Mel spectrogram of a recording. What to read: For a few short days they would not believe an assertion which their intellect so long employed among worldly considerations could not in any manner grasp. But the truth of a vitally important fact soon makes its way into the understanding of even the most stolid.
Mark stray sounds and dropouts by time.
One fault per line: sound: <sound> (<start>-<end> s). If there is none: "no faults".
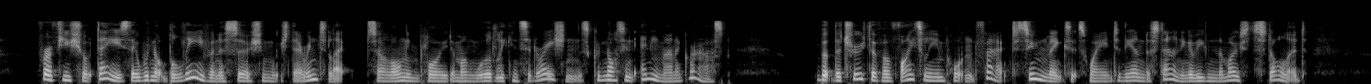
no faults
